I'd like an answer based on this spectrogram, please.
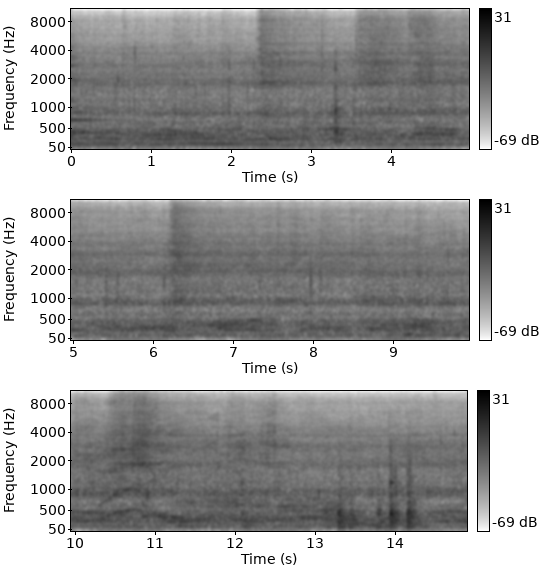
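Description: Steady hiss of a lit gas burner under a simmering curry in a clay handi, with a few knocks of a spatula and eggs against the clay pot, clustered a second or two before the end.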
